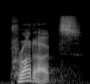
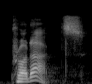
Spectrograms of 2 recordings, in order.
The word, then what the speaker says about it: products: in words and sentences in words one syllable is stressed the wrong stress makes it hard to understand so conclusion not conclusion products not products even more important in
